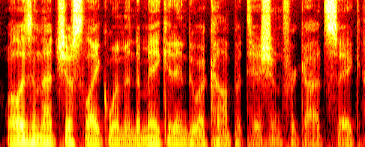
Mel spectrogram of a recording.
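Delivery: low, quiet mock grumble; mock sexist voice. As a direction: sneer it like a chauvinist. Mocking sexist remark, deep voice.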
